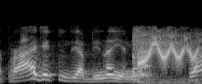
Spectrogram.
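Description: Men talking in Tamil, and about one and a half seconds in a comic 'boing' sound effect with a quickly wobbling pitch, lasting about half a second, laid over the talk.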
